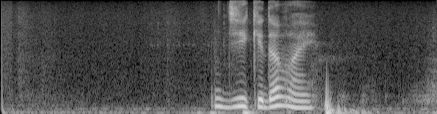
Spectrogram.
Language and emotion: Russian, neutral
